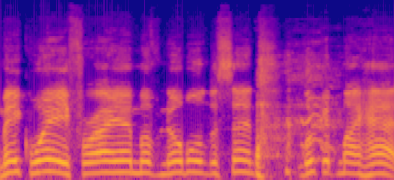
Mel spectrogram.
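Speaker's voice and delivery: shouting as loud as possible. Acting out a deception check in character: yelling as loud as possible. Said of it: "I'm going to yell as loud as I can".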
